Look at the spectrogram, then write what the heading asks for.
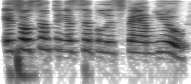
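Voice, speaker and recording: A woman's voice: sits high, steady tone, quick pace. A woman running for county commissioner, earnestly laying out her plans with many ums and restarts. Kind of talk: answering interview questions.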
